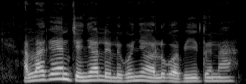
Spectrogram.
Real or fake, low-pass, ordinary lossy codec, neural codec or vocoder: real; none; none; none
